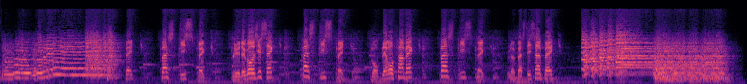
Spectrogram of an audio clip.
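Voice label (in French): spot, spots radio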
